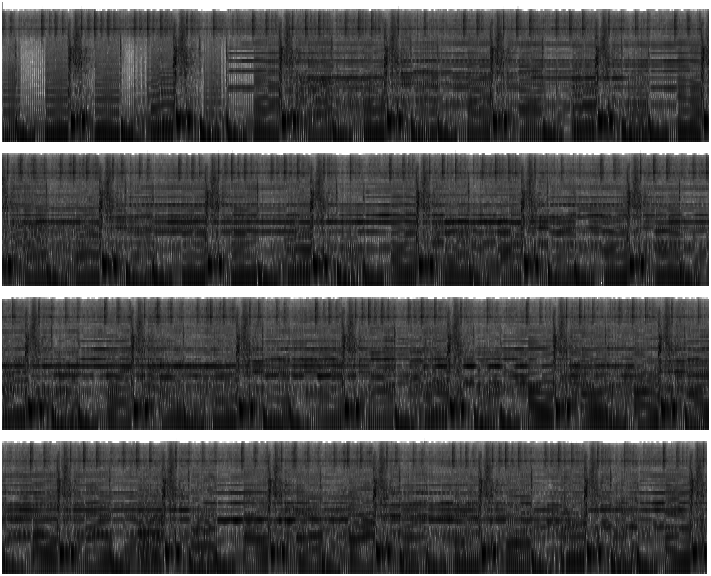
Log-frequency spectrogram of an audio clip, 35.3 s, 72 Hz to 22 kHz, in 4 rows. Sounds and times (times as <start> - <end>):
Dubstep: 0.0 - 35.3.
